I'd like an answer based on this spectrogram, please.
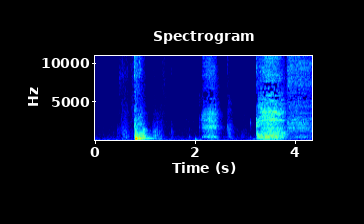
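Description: A man breathing hard between sets of a weight exercise. There is a sharp, loud huff about a second in, a short breath at about two seconds, and a longer exhale from about three seconds.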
